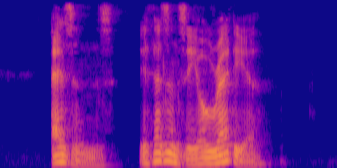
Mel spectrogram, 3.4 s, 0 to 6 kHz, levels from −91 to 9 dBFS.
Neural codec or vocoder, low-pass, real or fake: none; 5.4 kHz; real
